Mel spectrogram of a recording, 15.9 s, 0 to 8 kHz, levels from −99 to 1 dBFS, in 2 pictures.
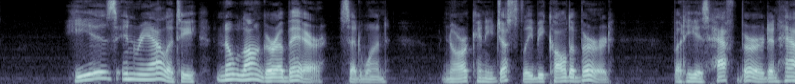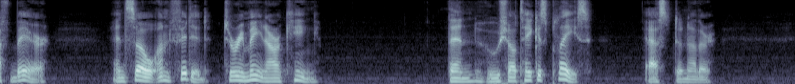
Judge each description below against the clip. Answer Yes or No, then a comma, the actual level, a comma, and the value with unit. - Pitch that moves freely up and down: Yes, wide, 5.8 semitones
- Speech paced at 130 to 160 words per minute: Yes, average, 155 wpm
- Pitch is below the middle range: Yes, low, 125 Hz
